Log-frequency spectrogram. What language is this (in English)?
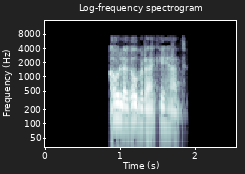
Central Kurdish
